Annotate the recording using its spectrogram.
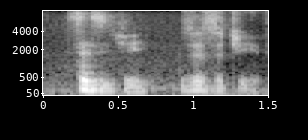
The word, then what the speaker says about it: Syzygy: I always forget how to pronounce this. The Zyski. Sorry, go ahead. – Syzygy, thank you.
